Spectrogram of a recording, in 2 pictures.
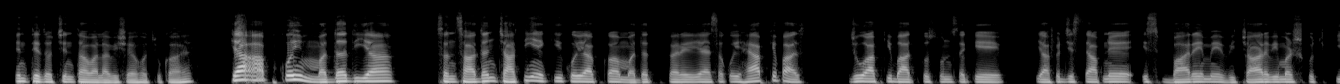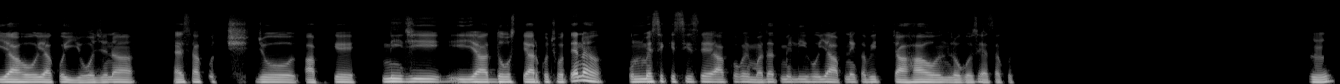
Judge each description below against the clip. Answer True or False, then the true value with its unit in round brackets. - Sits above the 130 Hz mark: False (115 Hz)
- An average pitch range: False (2.3 semitones)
